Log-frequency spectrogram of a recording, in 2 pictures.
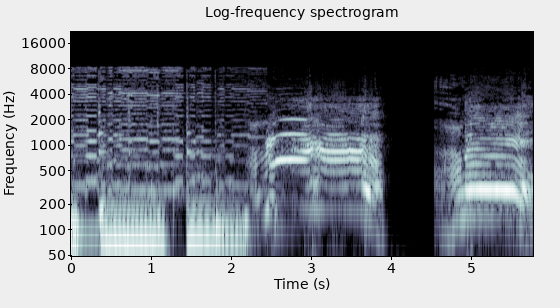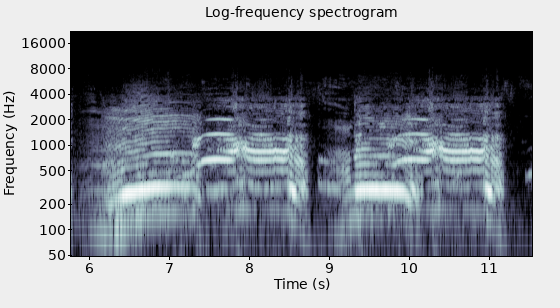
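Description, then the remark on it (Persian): Cattle moo repeatedly and loudly, long drawn-out bellowing calls with a short pause between, preceded by a brief burst of clattering noise, at cattle kept by women in Qala-e Sheikhak village, Logar province, Afghanistan. “چند روز پیش راهی ولایت لوگر شدم و خواستم گزارشی از کار و فعالیت زنان آن ولایت در بخش گاوداری و فروش محصولات گاوهایشان تهیه کنم.”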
